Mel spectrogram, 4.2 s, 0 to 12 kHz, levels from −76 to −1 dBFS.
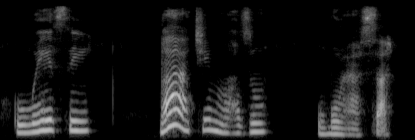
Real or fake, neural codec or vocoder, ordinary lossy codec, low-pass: fake; autoencoder, 22.05 kHz, a latent of 192 numbers a frame, VITS, trained on one speaker; AAC, 48 kbps; 9.9 kHz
